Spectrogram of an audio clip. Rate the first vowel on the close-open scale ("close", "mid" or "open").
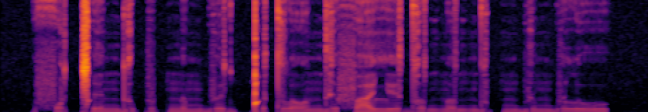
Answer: mid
